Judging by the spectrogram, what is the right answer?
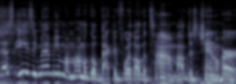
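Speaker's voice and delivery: high-pitched, laughing boast; retelling his cocky answer through laughter; laughing brag. Retold or imitated. Retold confident reply, laughing.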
